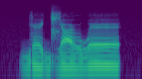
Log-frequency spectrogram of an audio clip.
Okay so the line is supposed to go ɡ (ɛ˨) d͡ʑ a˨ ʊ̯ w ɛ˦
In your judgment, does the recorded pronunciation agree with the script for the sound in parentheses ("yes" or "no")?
yes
